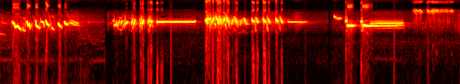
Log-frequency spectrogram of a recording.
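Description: A robin sings rapid, high-pitched warbling phrases of twittering notes, trills and short sustained whistles, broken by brief pauses. Nothing else is heard.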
